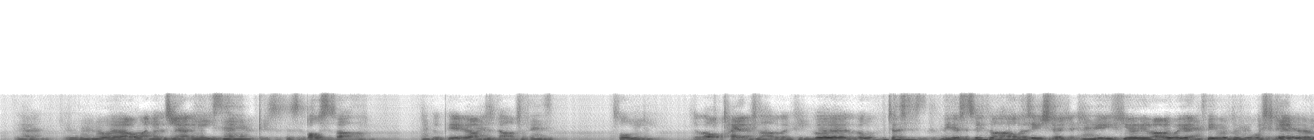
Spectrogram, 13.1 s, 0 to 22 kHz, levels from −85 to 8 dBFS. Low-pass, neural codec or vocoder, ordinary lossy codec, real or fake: 7.2 kHz; codec, 16 kHz, 0.5 kbps, FreqCodec, smaller model; none; fake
